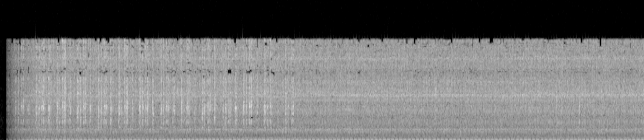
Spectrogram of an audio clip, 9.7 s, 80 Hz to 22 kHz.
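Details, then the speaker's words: Mercedes M272 engine idling with a steady high chirping squeak from the serpentine belt; cause is the crankshaft pulley (harmonic balancer); spraying water on it stopped the squeak. "I have a squeaking noise coming from my serpentine belt basically in this video we are going to find out why the belt is squeaking and find the solution"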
